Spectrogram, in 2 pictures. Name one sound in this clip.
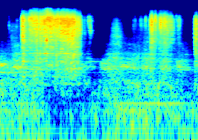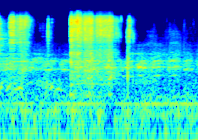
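Flames crackle softly.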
